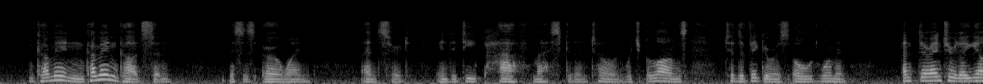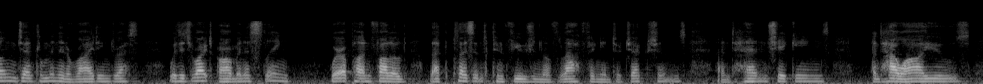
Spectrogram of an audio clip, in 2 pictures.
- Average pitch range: No, narrow, 2.3 semitones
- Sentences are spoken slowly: No, average, 160 wpm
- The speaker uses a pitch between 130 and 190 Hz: Yes, low, 135 Hz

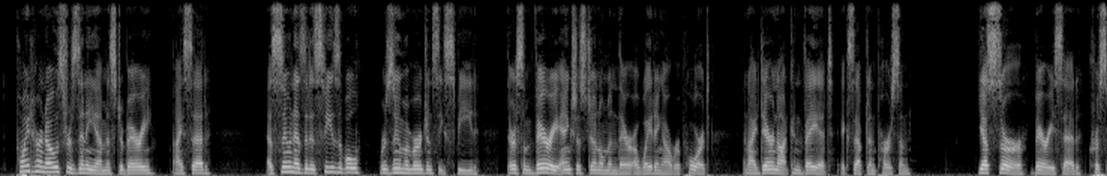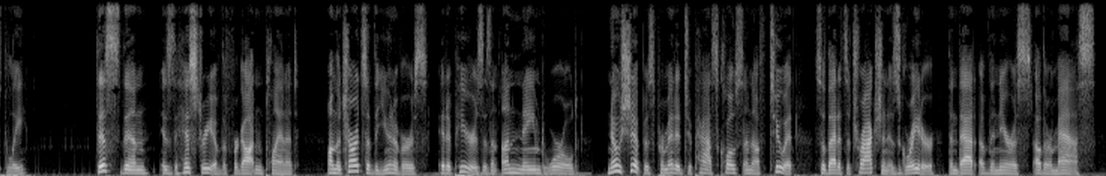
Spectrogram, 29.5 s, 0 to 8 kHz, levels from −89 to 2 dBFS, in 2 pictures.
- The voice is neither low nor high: Yes, medium, 150 Hz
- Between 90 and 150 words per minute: No, average, 175 wpm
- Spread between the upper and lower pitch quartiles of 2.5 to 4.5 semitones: Yes, average, 3.6 semitones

